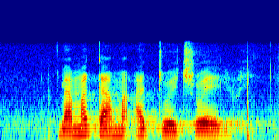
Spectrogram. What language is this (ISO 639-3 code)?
zul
